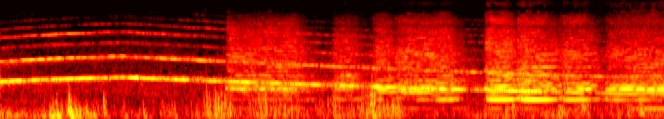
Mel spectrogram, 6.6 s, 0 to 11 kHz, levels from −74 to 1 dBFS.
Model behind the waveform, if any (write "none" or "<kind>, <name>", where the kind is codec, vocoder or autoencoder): none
